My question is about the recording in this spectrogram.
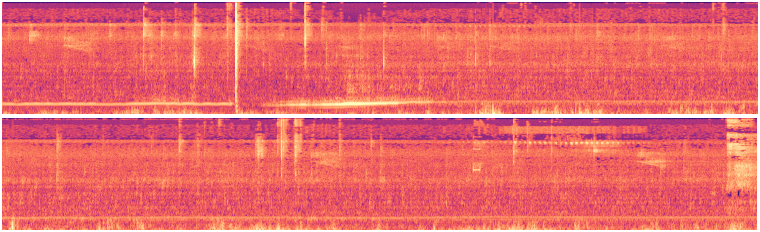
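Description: A steady motor whine from the vehicle being ridden, rising in pitch about five seconds in and then holding, as on speeding up. Irregular wind rumble on the microphone runs under it, with a sharp click a few seconds in.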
